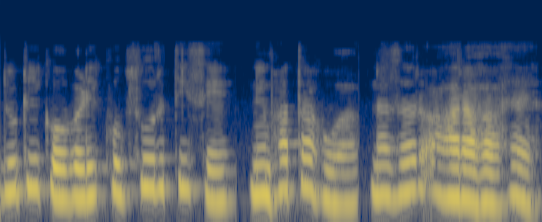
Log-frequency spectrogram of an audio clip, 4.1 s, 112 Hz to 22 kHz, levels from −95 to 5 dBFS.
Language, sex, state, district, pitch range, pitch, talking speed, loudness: Hindi, female, Uttar Pradesh, Jyotiba Phule Nagar, 200-245 Hz, 220 Hz, 160 wpm, -20 LUFS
